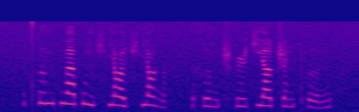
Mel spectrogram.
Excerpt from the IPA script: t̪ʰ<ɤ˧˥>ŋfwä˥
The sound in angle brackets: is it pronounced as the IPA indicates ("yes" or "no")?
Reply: no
